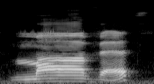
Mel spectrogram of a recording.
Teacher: where is my stress on mavet? It's on the first syllable. Okay? So if I were going to do a syllable division here, this would be the tonic syllable, right?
